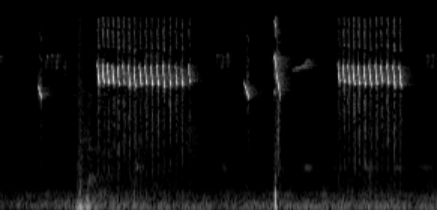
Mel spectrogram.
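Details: Tutor recording of an olive-backed sunbird (konin), full 'tembakan' song: two long rapid high-pitched rattles of even beats, with an isolated chip, a sharp downward click and a short whistle between them.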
